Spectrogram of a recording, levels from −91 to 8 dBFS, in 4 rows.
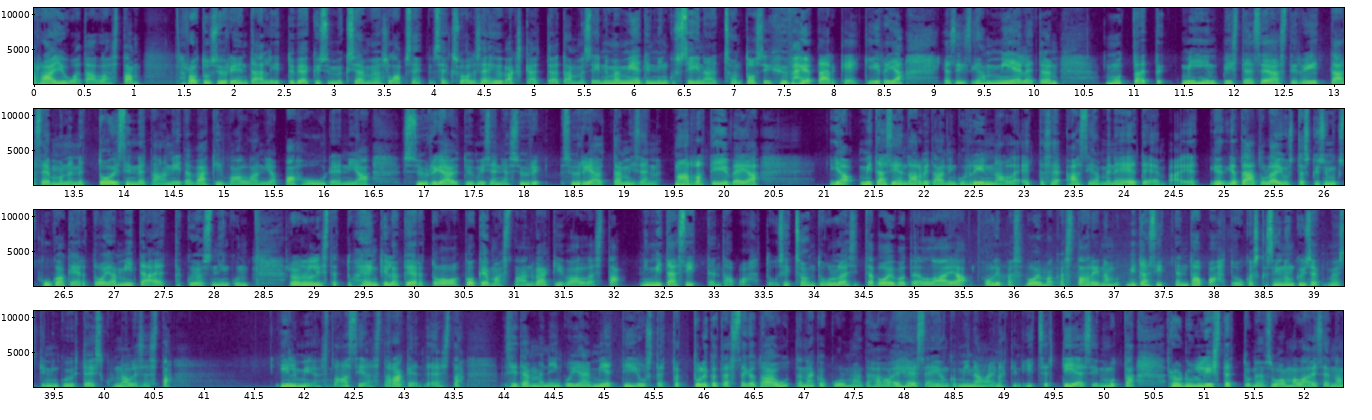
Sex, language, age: female, Finnish, 30-49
